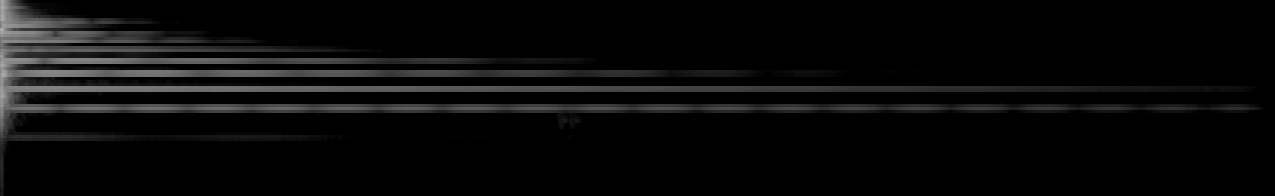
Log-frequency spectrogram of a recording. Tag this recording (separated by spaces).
ohm overtone yoga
